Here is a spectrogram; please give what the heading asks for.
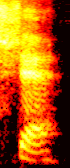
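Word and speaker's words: cher: So the first word is c h e r she and it is just a term of endearment just means sweetie or dear heart or my darling one. It's she somebody some people say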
